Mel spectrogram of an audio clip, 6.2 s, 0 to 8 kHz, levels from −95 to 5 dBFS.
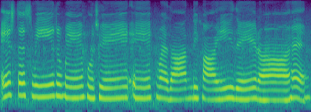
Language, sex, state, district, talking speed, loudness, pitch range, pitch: Hindi, female, Madhya Pradesh, Katni, 85 wpm, -11 LUFS, 240-285 Hz, 265 Hz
